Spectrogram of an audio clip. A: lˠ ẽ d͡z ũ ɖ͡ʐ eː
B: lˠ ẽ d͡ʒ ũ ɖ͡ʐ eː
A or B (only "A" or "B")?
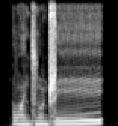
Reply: A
